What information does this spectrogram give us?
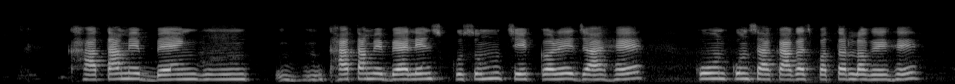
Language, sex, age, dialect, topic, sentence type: Magahi, female, 41-45, Northeastern/Surjapuri, banking, question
